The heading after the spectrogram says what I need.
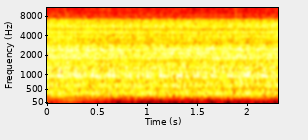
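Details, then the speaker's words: Rebuilt Graco 390PC airless sprayer pump (complaint was no pressure, packings suspected) running with the intake in a water bucket to bleed air. Steady hiss and pump chatter, spitting and sputtering with air, no knocking or grinding. "We'll let it run till it bleeds the air. It's spitting and sputtering with the air, so we let go of the trigger."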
